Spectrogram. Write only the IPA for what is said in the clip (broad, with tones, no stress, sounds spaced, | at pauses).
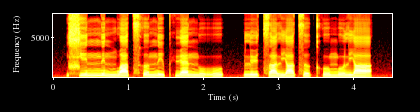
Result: ɕ i˥ n n̪ i˥˩ n n̪ w ä˥ t͡sʰ ɹ̩˥˧ n̪ i˥˩ pʰ ɥ ɛ˥ n̪ ṵ˨˩˦ | l y˥ t͡s ä˥˩ l j ä˧˥ t͡s ɹ̩˥˩ kʰ u˥ m u˥ l j ä˥˩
